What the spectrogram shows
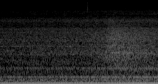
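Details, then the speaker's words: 2010 Toyota Corolla S idling smooth and steady at about 1200 rpm, slightly high, with no dips or knocks; healthy idle, not yet test driven. "do you see how sturdy it is but it's high right it's it's 1200."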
